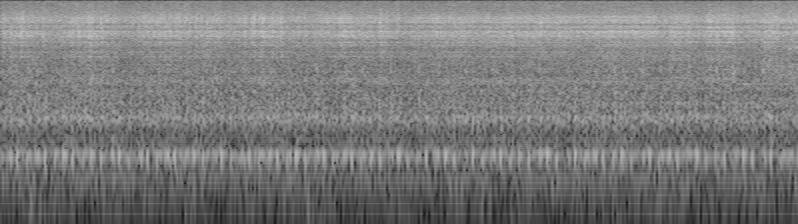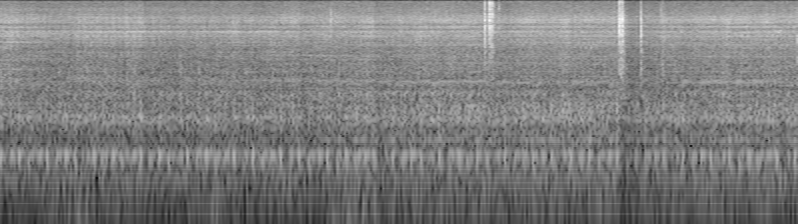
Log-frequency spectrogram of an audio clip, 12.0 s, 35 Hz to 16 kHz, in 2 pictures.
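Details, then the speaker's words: Emerson Quiet Cool 6300 BTU window air conditioner on cool, low fan: constant low rumble with steady hum, likely the fan motor bearing, getting louder over time; compressor sounds fine. "fan motor is pretty quiet at first but it gets louder after a while with that compressor sounds great probably hear that rumbling coming from the fan motor bearing"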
